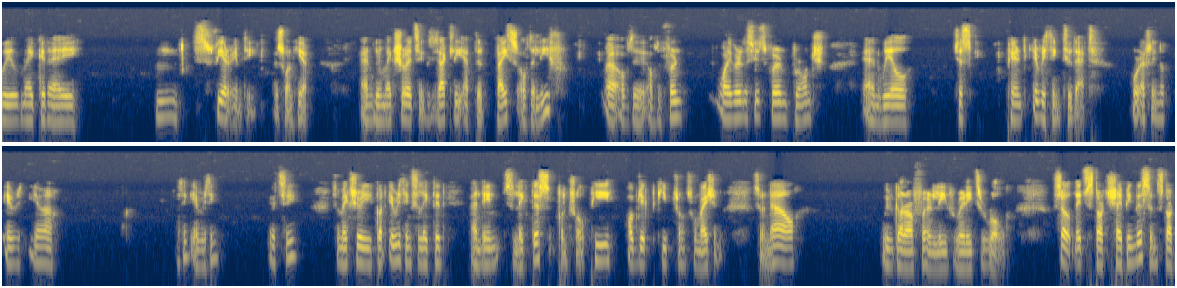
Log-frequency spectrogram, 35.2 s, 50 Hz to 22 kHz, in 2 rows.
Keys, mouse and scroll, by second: 4.2 click, 4.5 shift+middle click, 4.7 scroll up 1, 5.6-6.1 scroll down 1, 6.1 shift+middle click, 6.7 middle click, 6.9 scroll up 1, 9.3 shift+middle click, 9.5 scroll up 1, 11.9 shift+middle click, 15.3 scroll down 1, 15.6 shift+middle click, 16.0 a, 16.3 b, 16.5-18.9 drag, 18.9 b, 20.1 right click, 20.8 b, 21.0-24.0 drag, 25.3 click, 25.7 shift+right click, 26.8 ctrl+p, 27.9 click, 28.9 right click, 29.5 r, 29.9 r, 32.7 right click, 33.8 middle click, 34.5-34.9 scroll up 1, 34.9 scroll down 1.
